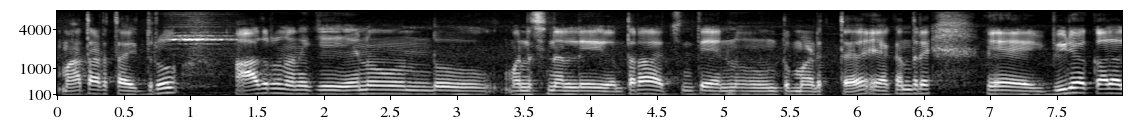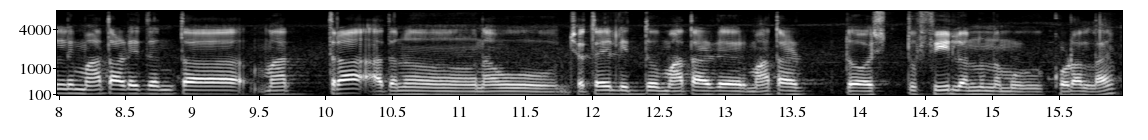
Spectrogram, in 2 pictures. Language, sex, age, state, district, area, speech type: Kannada, male, 18-30, Karnataka, Tumkur, rural, spontaneous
